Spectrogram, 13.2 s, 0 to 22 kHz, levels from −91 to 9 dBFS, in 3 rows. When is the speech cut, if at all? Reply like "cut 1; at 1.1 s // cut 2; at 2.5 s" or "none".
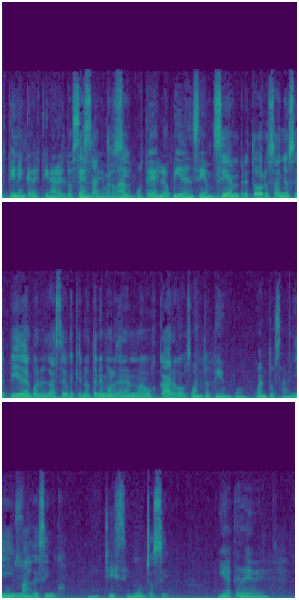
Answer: cut 1; at 5.4 s // cut 2; at 6.1 s // cut 3; at 12.3 s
